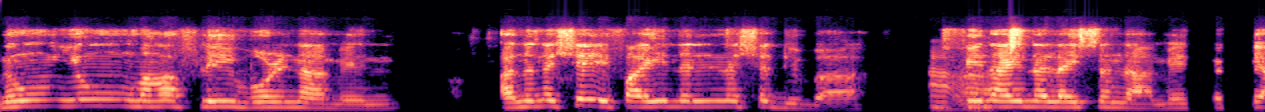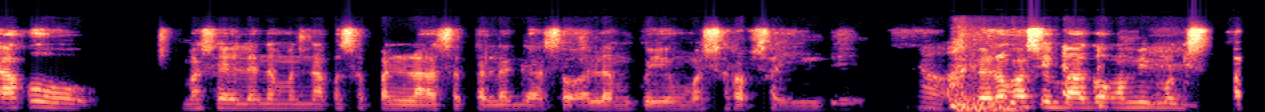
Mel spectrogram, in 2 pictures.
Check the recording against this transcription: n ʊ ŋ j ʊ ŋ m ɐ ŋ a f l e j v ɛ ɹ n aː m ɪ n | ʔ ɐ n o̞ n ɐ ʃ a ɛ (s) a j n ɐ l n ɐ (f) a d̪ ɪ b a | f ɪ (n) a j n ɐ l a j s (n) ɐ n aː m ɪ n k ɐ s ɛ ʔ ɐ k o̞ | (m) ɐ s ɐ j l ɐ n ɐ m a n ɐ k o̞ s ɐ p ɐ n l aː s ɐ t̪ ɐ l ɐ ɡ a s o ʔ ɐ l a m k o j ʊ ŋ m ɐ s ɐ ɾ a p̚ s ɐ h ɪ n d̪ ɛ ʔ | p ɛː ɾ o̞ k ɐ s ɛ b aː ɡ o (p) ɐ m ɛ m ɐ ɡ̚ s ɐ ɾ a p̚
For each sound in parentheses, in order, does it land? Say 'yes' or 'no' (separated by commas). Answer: no, no, yes, yes, yes, no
